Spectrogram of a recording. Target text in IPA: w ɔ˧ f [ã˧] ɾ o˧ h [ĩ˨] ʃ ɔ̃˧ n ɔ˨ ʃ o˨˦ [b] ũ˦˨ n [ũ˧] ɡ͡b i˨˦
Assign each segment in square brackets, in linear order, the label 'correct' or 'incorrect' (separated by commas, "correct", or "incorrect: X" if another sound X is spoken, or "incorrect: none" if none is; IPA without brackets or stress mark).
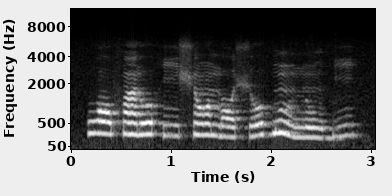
correct, incorrect: i˨, correct, incorrect: ũ˨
